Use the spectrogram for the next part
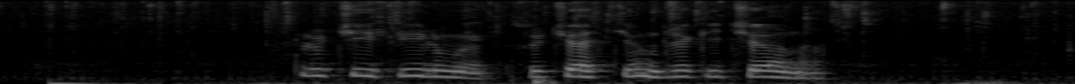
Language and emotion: Russian, sad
